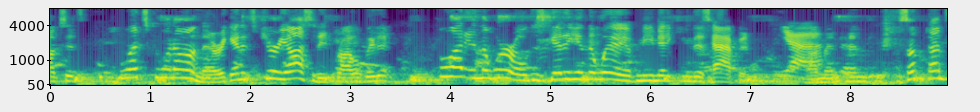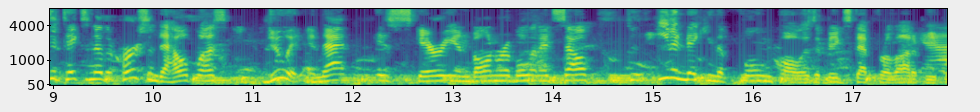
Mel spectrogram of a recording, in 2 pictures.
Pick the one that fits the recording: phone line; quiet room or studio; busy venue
busy venue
